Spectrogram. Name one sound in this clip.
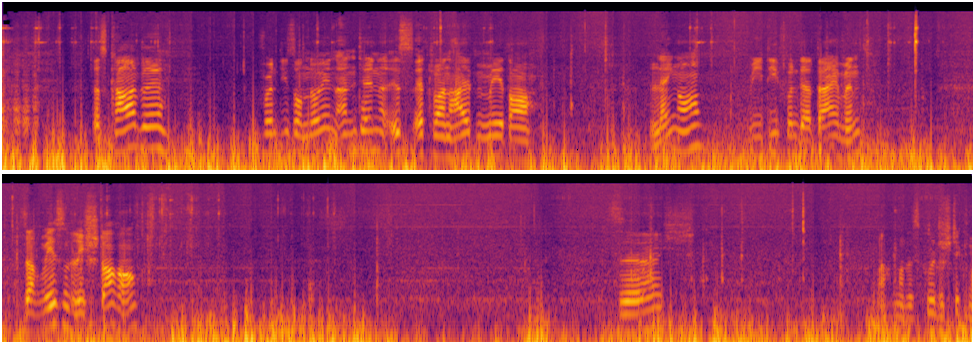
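A metal cable plug is screwed onto a socket with faint scraping clicks.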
